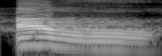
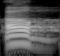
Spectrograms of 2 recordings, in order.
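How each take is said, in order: First: The final consonant flows on continuously. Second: The final consonant is cut off abruptly. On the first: The speaker calls it right. "Mengalir dia suaranya" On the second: The speaker calls it wrong. "bukan ag"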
